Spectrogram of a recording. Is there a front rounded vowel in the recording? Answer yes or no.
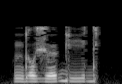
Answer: yes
